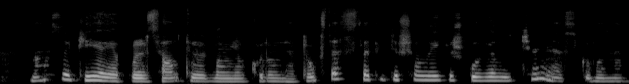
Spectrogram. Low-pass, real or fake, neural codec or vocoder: 14.4 kHz; fake; codec, 32 kHz, 1.9 kbps, SNAC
